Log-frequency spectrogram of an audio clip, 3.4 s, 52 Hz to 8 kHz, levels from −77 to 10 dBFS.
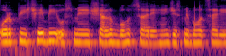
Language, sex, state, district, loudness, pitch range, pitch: Hindi, female, Maharashtra, Washim, -15 LUFS, 180-195 Hz, 185 Hz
